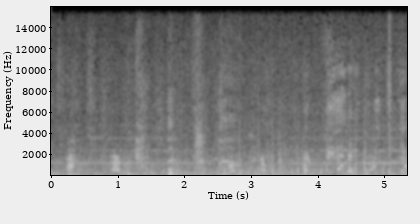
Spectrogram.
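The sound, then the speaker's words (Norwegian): A watchman's guard dogs bark in quick, irregular bursts, loud, with occasional yips and whines mixed in over a faint steady hum. “Vaktmannen har jo bikkjer.”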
